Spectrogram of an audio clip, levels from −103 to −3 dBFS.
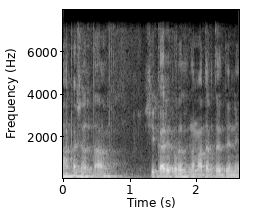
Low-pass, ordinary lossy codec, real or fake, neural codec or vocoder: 7.2 kHz; none; fake; codec, 16 kHz, 8 kbps, FunCodec, trained on LibriTTS, 25 frames a second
